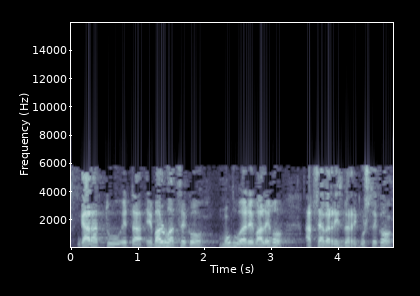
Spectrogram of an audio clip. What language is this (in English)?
Basque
